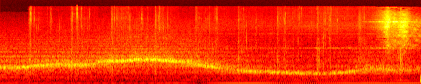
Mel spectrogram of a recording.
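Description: Eerie soundtrack effect: a single tone that glides slowly up and then down, over a low drone that grows louder about halfway through.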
